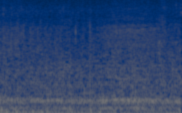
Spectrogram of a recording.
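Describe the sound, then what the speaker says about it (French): Honey bees hum steadily over an opened hive frame during a spring inspection of a colony with brood and some honey, a dense, even drone close by with no talk. "Les abeilles sont calmes."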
